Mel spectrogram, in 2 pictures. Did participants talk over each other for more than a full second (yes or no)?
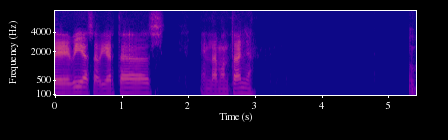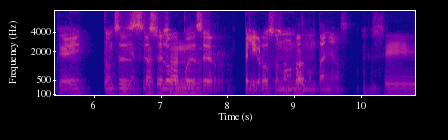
yes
